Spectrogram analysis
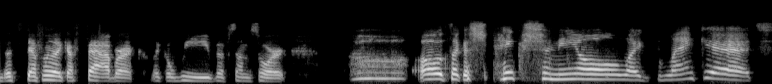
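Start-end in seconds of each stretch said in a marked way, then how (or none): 3.5-4.1 high, soft intake of breath; delighted gasp. Real, not acted. Finding the pink chenille paper, delighted gasp. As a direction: gasp at a lovely surprise.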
